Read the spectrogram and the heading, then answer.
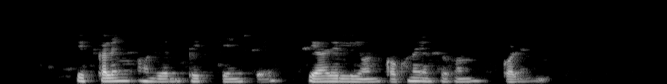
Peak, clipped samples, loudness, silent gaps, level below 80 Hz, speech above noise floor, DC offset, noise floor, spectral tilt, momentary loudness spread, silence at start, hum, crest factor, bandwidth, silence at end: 0 dBFS; under 0.1%; -23 LUFS; none; -66 dBFS; 51 dB; under 0.1%; -74 dBFS; -12.5 dB/octave; 14 LU; 0.75 s; none; 24 dB; 4 kHz; 1.2 s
